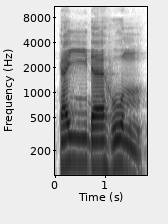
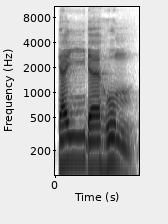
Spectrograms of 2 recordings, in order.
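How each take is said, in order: Both takes have the same delivery.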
